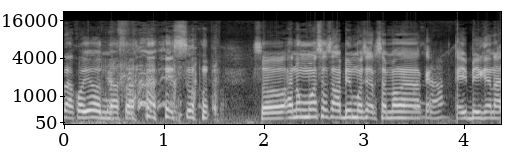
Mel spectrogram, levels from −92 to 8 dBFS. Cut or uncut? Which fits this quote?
cut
